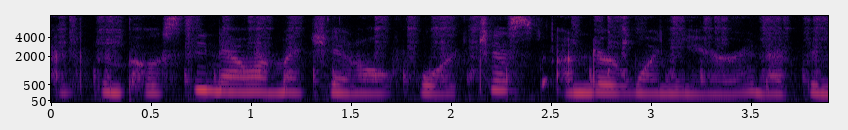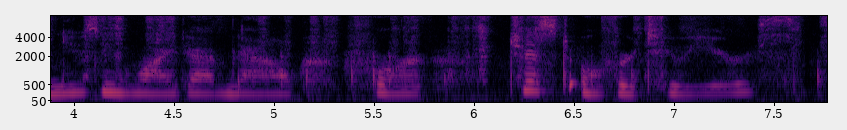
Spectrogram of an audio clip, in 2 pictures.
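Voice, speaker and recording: Noticeable noise sits in the background. The talking goes at a moderate pace. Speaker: personal finance YouTuber. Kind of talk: casual talk to camera.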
